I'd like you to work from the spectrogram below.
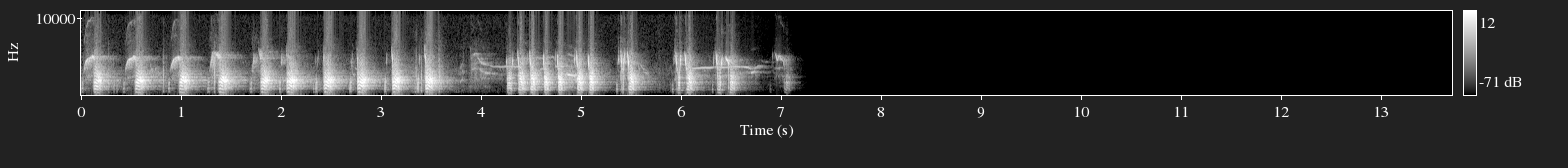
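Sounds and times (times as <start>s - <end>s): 
Spanish imperial eagle giving harsh barking calls: 0.0s - 7.1s.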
